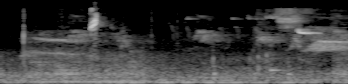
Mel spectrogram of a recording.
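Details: High female blue-black grassquit chirp, used to provoke males, rings out once near the start; softer high notes and light background hiss follow.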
